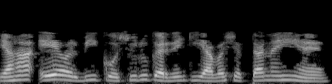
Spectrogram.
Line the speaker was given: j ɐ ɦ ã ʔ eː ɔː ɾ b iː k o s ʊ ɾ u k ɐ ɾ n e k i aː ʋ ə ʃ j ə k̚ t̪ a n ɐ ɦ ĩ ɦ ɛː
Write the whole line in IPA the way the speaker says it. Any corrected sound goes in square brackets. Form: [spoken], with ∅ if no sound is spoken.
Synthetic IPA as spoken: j ɐ ɦ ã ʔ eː ɔː ɾ b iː k o [ʃ] ʊ ɾ u k ɐ ɾ n e k i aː ʋ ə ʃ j ə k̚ t̪ a n ɐ ɦ ĩ ɦ ɛː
